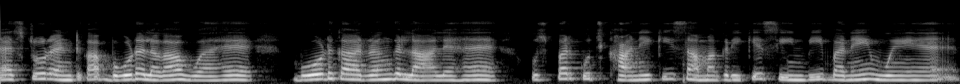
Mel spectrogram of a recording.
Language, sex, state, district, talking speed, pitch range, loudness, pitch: Hindi, female, Haryana, Rohtak, 145 wpm, 200-225 Hz, -16 LUFS, 210 Hz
